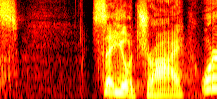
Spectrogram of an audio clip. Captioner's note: deep breathing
